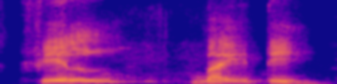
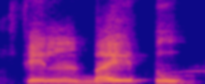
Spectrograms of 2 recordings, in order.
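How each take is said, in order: First: The last word ends with an 'i' vowel. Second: The last word ends with a 'u' vowel. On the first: The speaker calls it right. "Yang benar adalah huruf terakhirnya dikasrohkan" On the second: The speaker calls it wrong. "tidak boleh dibaca fil baitu"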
